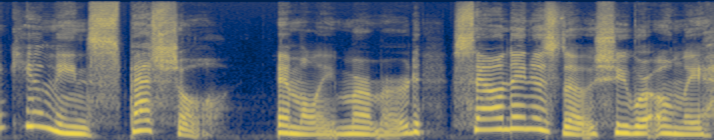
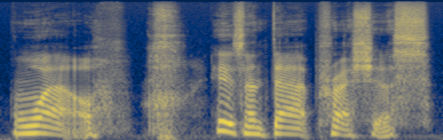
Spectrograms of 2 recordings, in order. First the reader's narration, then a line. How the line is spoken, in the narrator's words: Gail said with a snort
